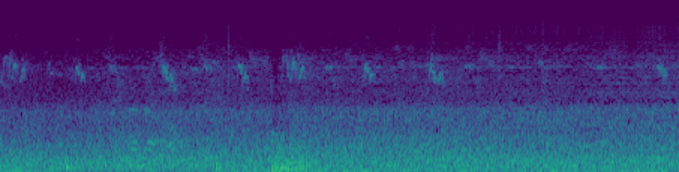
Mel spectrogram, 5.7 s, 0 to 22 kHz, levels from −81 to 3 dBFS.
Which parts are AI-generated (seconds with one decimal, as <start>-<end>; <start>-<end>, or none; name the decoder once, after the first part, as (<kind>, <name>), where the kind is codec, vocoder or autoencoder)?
4.9-5.7 (autoencoder, DAC-VAE)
